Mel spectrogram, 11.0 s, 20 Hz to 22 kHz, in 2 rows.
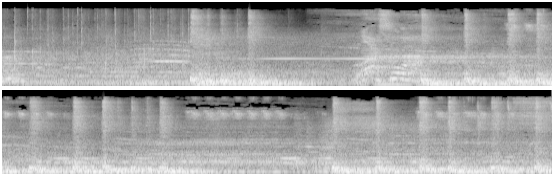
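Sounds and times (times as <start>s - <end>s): crowd noise: 0.0s - 11.0s
rock band playing loudly: 4.2s - 11.0s.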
